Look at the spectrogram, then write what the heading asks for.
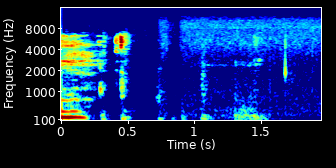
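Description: Key clicks from typing a search on a keyboard: a few soft, uneven taps, fairly faint, with a brief louder burst at the start.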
